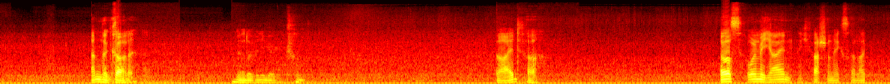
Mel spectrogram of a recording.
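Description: A small propeller plane's engine runs with a steady low drone.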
